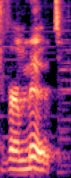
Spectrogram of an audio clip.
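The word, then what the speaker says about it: Wermut: in English but actually in French it's vermouth so a little different and then in German it's vermut and that is German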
